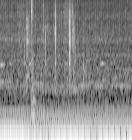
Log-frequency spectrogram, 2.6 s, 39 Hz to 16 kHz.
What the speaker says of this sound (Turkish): 3 silindirin hırıltısı yeni geliyor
